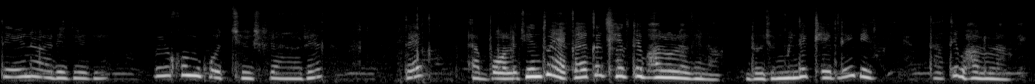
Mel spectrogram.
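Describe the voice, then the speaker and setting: A woman voicing a small girl doll who begs her older sister, in a childlike, squeaky, wheedling voice. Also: moderate pace, warm tone, natural voice, rough recording. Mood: pleading. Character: Tiya, little girl doll, pleading and whiny.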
